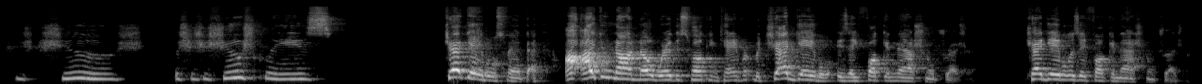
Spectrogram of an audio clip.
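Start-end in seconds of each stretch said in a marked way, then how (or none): 0.2-3.4 acted terrified, soft, timid, faltering, stammering hush. Retelling a wrestler's reaction on the phone: imitating a scared timid voice. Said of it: "in the most scared of scared voices".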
